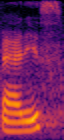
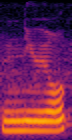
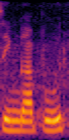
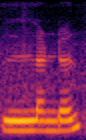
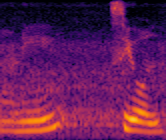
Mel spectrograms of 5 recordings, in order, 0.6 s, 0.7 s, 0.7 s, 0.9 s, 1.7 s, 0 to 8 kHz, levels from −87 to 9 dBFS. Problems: constant background noise, continuous background conversations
